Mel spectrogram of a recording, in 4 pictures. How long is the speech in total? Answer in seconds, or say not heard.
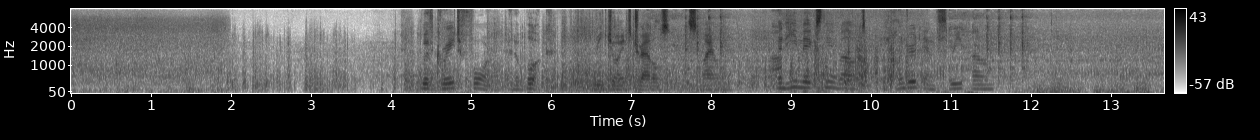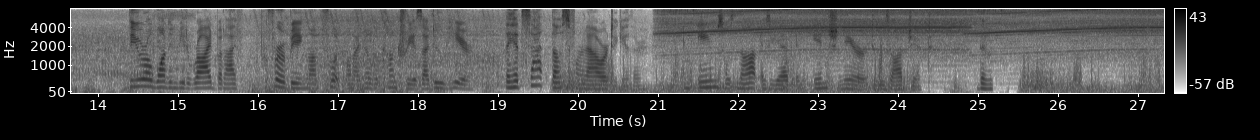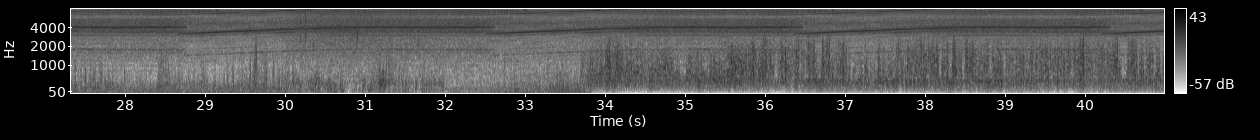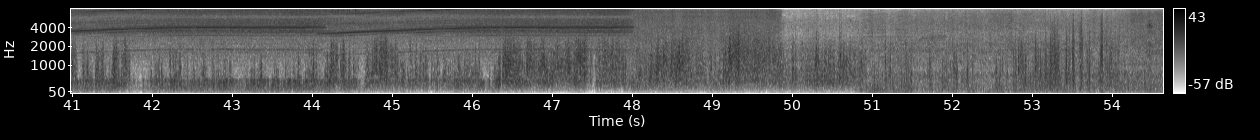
18 s.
